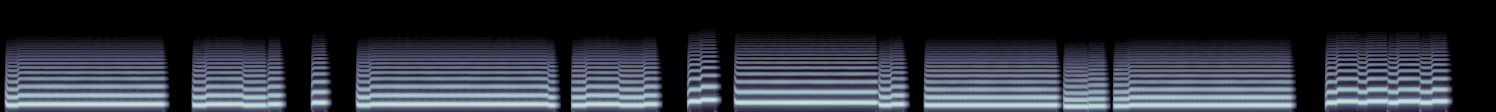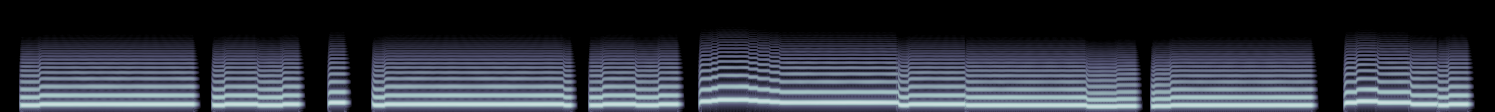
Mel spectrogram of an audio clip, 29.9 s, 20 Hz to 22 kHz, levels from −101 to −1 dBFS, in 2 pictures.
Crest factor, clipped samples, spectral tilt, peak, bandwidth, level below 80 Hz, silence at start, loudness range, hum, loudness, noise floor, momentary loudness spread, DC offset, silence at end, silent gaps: 6 dB; under 0.1%; -10 dB/octave; -14 dBFS; 3.5 kHz; -80 dBFS; 0.05 s; 1 LU; none; -20 LUFS; under -90 dBFS; 4 LU; under 0.1%; 0.25 s; 1.71-1.91 s, 2.98-3.03 s, 3.35-3.55 s, 7.23-7.33 s, 9.10-9.19 s, 14.52-15.13 s, 18.48-18.62 s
